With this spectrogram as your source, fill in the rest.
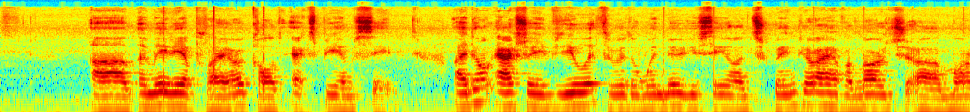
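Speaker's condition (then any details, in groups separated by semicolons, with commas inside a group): ALS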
